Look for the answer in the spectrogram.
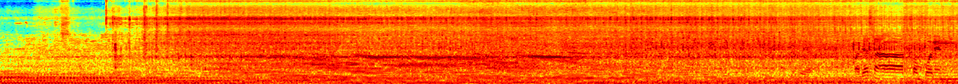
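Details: Fuel-injected scooter idling with the CVT cover still fitted: uneven, gritty rumble with a ragged beat. Rough engine noise at idle, not yet pinned to engine or CVT.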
